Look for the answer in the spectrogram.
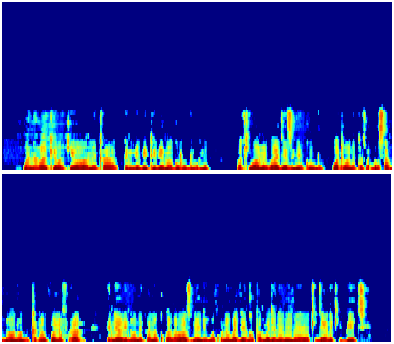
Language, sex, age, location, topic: Swahili, male, 18-24, Kisii, education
